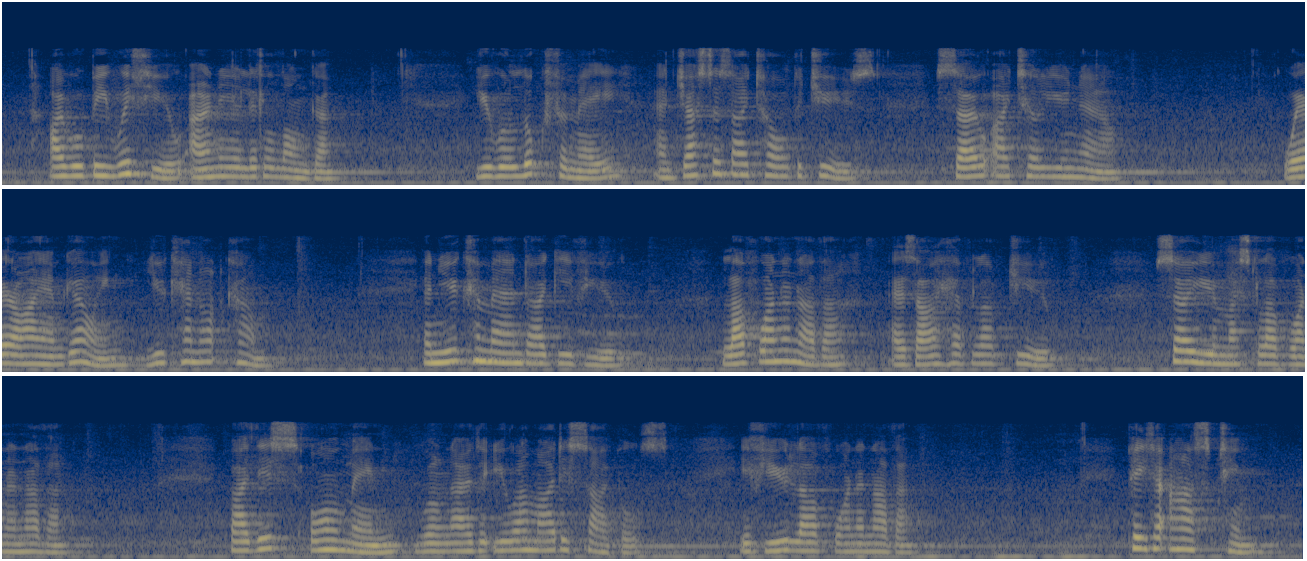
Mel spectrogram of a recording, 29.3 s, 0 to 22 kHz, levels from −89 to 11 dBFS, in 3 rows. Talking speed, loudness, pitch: 145 wpm, -27 LUFS, 175 Hz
